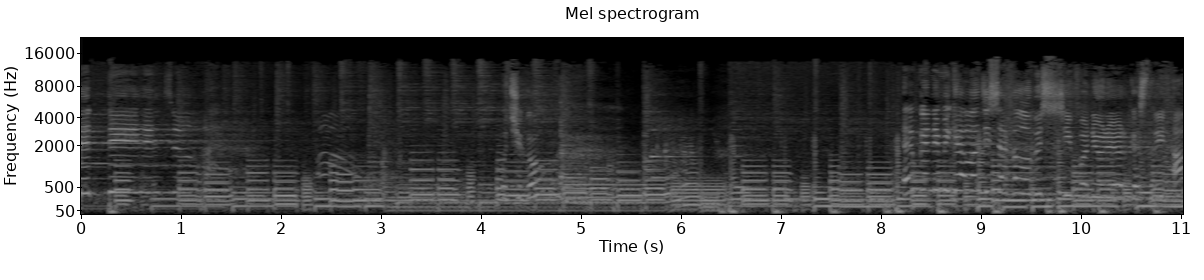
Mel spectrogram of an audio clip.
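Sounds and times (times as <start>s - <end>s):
electric bass guitar: 0.0s - 11.0s
plucked guitar: 0.0s - 11.0s.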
